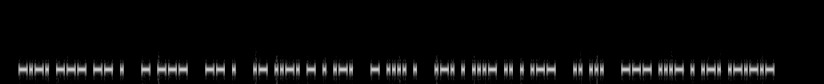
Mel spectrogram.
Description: Morse code, heard as a keyed tone, about 46 wpm, 700 Hz. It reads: COME TO ME AFTER THE REVIEW IS OVER.
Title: Sentences from Top 1000 Words - Review Part 6 - 45wpm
